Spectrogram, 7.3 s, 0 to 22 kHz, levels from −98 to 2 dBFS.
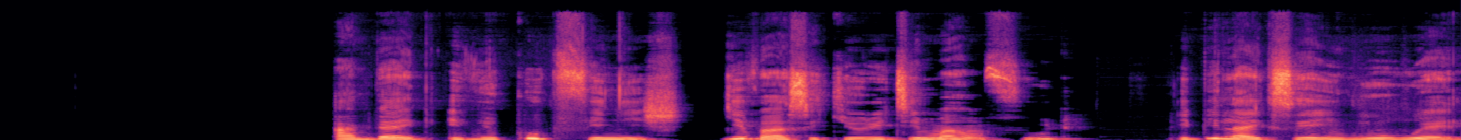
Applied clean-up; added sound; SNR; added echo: neural mask model DeepFilterNet 3.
